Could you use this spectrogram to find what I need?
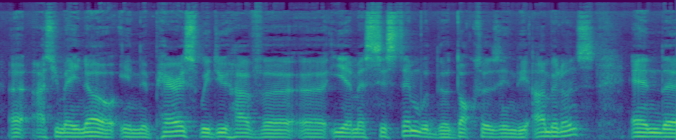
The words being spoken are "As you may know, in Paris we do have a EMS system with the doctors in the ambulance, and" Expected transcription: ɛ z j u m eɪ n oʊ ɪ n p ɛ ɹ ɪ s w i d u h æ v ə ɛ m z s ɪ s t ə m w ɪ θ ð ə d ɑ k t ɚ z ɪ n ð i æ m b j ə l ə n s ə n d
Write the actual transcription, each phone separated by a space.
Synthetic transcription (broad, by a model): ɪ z j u m eɪ n oʊ ɪ n p ɛ ɹ ɪ s w i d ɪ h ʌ v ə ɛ m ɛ s ɪ s t ə m w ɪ ð ə d ɑ k t ɚ z ɪ n ð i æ m b j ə l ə n s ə n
